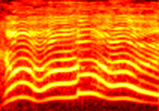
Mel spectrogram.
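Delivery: loud, very high comic panic cry; mock panicked wail. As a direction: imitate a terrified neighbor fleeing. Mimics panicked neighbour fleeing.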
